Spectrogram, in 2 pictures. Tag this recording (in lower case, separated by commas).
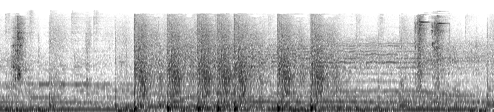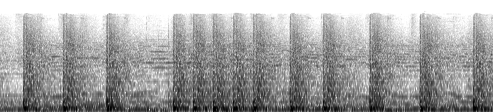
music, sound effect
